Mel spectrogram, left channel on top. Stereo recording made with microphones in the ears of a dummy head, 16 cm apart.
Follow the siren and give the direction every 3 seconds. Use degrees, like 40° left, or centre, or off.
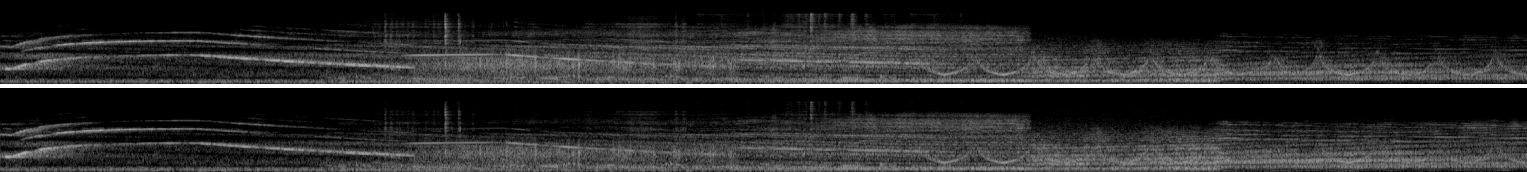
20° left, 60° left, 70° left, 70° left, 70° left.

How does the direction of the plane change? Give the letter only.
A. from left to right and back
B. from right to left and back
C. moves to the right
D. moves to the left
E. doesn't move
C.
